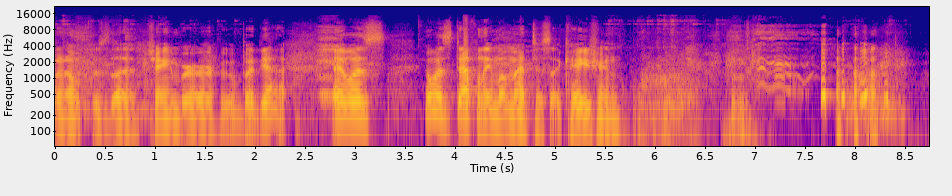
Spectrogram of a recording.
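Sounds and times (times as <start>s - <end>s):
dog growling while playing with toy: 0.0s - 1.6s, 4.2s - 7.1s
speech: 0.0s - 6.2s, 6.8s - 7.1s, 7.8s - 8.6s
laughter: 6.7s - 8.6s.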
